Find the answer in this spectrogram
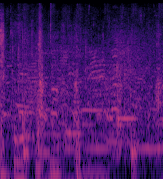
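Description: Background music with a low, sustained bass.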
